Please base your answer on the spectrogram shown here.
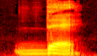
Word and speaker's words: des: Okay, and then the plural form, des. All right, here s you pronounce it like e. Okay, un, une, des.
